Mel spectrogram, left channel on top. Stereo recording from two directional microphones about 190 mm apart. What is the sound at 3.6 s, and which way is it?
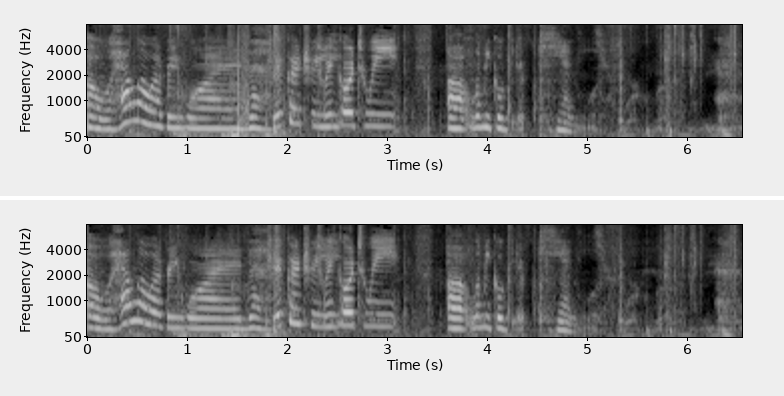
Speech, 35° right (ahead or behind).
